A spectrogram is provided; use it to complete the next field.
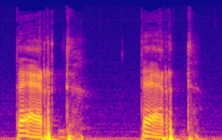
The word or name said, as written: terd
